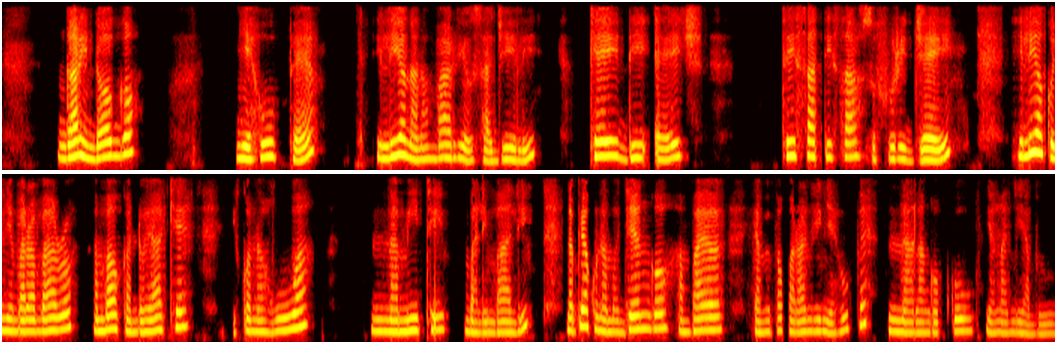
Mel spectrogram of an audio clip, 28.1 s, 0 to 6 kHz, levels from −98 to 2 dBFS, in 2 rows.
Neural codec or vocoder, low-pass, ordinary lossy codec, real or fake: codec, 16 kHz in and 24 kHz out, 1 kbps, XY-Tokenizer; 5.4 kHz; AAC, 24 kbps; fake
